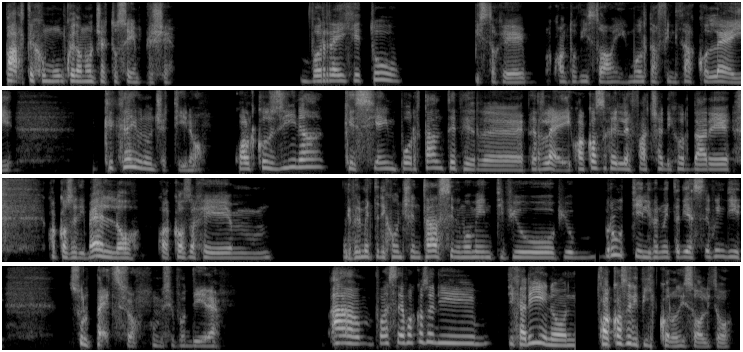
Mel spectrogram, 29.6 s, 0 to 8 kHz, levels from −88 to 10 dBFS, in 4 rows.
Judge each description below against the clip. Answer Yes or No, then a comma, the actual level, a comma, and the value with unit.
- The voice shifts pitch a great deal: No, average, 4.4 semitones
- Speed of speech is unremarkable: Yes, average, 150 wpm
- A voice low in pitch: No, high, 195 Hz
